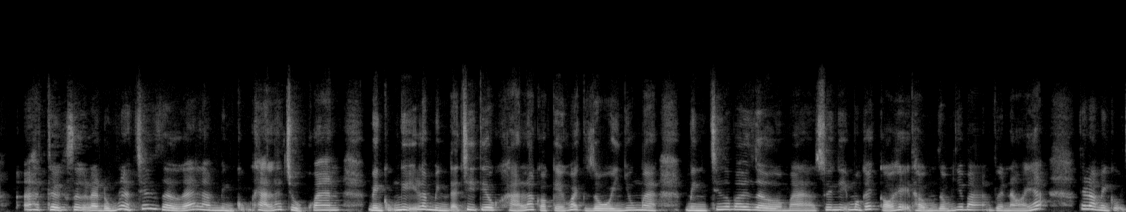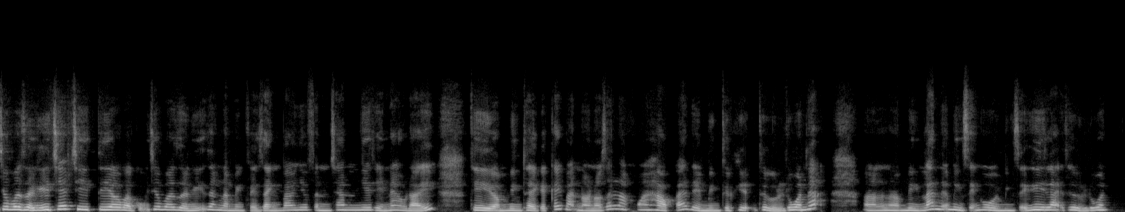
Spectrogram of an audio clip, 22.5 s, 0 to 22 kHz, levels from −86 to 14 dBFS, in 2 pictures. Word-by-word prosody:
À, 275 Hz, -, -1 dB
thực 265 Hz, -2 st, +3 dB
sự 270 Hz, 0 st, +1 dB
là 220 Hz, -, +4 dB
đúng 215 Hz, 0 st, +2 dB
là 335 Hz, -5 st, +2 dB
trước 385 Hz, 0 st, -2 dB
giờ 230 Hz, -7 st, +4 dB
á 245 Hz, +6 st, +4 dB
là 290 Hz, -4 st, +1 dB
mình 220 Hz, -5 st, +1 dB
cũng 270 Hz, -, -8 dB
khá 250 Hz, -5 st, +2 dB
là 275 Hz, +9 st, 0 dB
chủ 250 Hz, -7 st, +2 dB
quan, 245 Hz, 0 st, +1 dB, 0.3 s
mình 230 Hz, -3 st, +4 dB
cũng 255 Hz, -, 0 dB
nghĩ 285 Hz, -, +3 dB
là 325 Hz, -, +3 dB
mình 240 Hz, -8 st, +2 dB
đã -, -, +1 dB
chi 295 Hz, -3 st, +1 dB
tiêu 265 Hz, -2 st, +4 dB
khá 250 Hz, -4 st, -2 dB
là 280 Hz, +5 st, +2 dB
có 220 Hz, -7 st, 0 dB
kế 205 Hz, -1 st, -2 dB
hoạch 140 Hz, -7 st, 0 dB
rồi, 195 Hz, -1 st, +4 dB
nhưng 235 Hz, +6 st, 0 dB
mà 235 Hz, -4 st, +2 dB, 0.3 s
mình 210 Hz, -2 st, +3 dB
chưa 295 Hz, +8 st, -1 dB
bao 300 Hz, -1 st, +1 dB
giờ 215 Hz, -5 st, +3 dB
mà 150 Hz, -, -1 dB
suy 270 Hz, -, -2 dB
nghĩ 265 Hz, 0 st, -1 dB
một 275 Hz, 0 st, +1 dB
cách 320 Hz, +1 st, 0 dB
có 195 Hz, -1 st, +3 dB
hệ 275 Hz, +6 st, 0 dB
thống 190 Hz, -2 st, 0 dB
giống 195 Hz, -1 st, 0 dB
như 270 Hz, +6 st, -1 dB
bạn 255 Hz, -4 st, -3 dB
vừa 210 Hz, -1 st, -2 dB
nói 190 Hz, 0 st, -1 dB
á. 345 Hz, +8 st, +2 dB, 0.4 s
Tức 360 Hz, -, -1 dB
là 335 Hz, -, +4 dB
mình 240 Hz, -6 st, 0 dB
cũng 225 Hz, +2 st, -7 dB
chưa 315 Hz, -, +3 dB
bao 295 Hz, 0 st, +6 dB
giờ 270 Hz, -2 st, +5 dB
ghi 245 Hz, +4 st, +5 dB
chép 330 Hz, +3 st, +2 dB
chi 315 Hz, -3 st, +3 dB
tiêu 285 Hz, -2 st, +3 dB
và 235 Hz, -3 st, +4 dB
cũng 225 Hz, +6 st, -8 dB
chưa 310 Hz, -1 st, -2 dB
bao 285 Hz, -2 st, -1 dB
giờ 240 Hz, -4 st, +1 dB
nghĩ 210 Hz, +1 st, -2 dB
rằng 285 Hz, -4 st, -2 dB
là 225 Hz, -, -1 dB
mình 200 Hz, -2 st, -4 dB
phải 180 Hz, -2 st, -5 dB
dành 195 Hz, +1 st, -2 dB
bao 240 Hz, +2 st, -3 dB
nhiêu 260 Hz, +1 st, -4 dB
phần 210 Hz, -1 st, -3 dB
trăm 250 Hz, +1 st, -4 dB
như 255 Hz, 0 st, -1 dB
thế 225 Hz, -4 st, -3 dB
nào 225 Hz, +1 st, -4 dB
đấy. 195 Hz, -, +1 dB, 0.3 s
Thì, 235 Hz, -4 st, +3 dB
à, 200 Hz, -, +3 dB
mình 195 Hz, +1 st, -2 dB
thấy 210 Hz, -2 st, 0 dB
cái 200 Hz, -, -5 dB
cách 330 Hz, -, -6 dB
bạn 285 Hz, -, -5 dB
nói 190 Hz, -2 st, -1 dB
nó 185 Hz, 0 st, -1 dB
rất 335 Hz, -, -6 dB
là 330 Hz, -3 st, -5 dB
khoa 260 Hz, -, -5 dB
học 235 Hz, -5 st, 0 dB
á, 280 Hz, +5 st, -2 dB
để 235 Hz, -6 st, -1 dB
mình 180 Hz, -1 st, -1 dB
thực 215 Hz, 0 st, -5 dB
hiện 235 Hz, -3 st, -4 dB
thử 230 Hz, -9 st, 0 dB
luôn 260 Hz, +9 st, +2 dB
á. 385 Hz, -, +1 dB, 0.5 s
Ờ, 205 Hz, 0 st, -3 dB
là 230 Hz, +1 st, -1 dB
mình 210 Hz, -1 st, -1 dB
lát 275 Hz, +6 st, 0 dB
nữa 320 Hz, -, -2 dB
mình 275 Hz, -5 st, +1 dB
sẽ 235 Hz, +2 st, -7 dB
ngồi 245 Hz, -3 st, -1 dB
mình 200 Hz, 0 st, -2 dB
sẽ -, -, -4 dB
ghi 270 Hz, +3 st, +2 dB
lại 260 Hz, -1 st, 0 dB
thử 255 Hz, -2 st, +1 dB
luôn. 250 Hz, +6 st, -1 dB
240 Hz, 305 wpm, -19 LUFS, 205-275 Hz, 0.5 s, bao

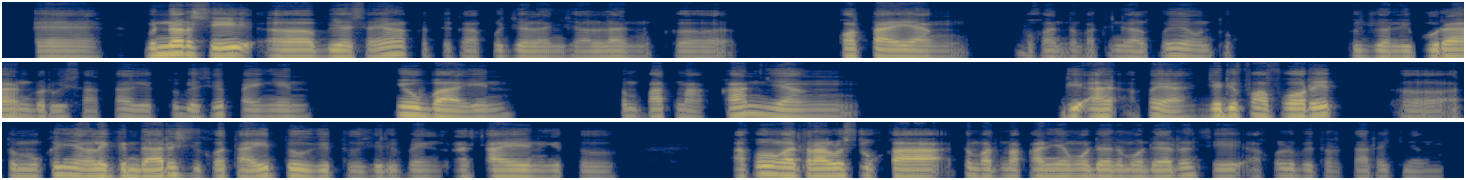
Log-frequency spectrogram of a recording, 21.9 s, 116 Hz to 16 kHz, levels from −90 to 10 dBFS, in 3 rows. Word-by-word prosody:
Eee, 115 Hz, -1 st, -6 dB, 0.2 s
bener 170 Hz, +5 st, +8 dB
sih, 150 Hz, 0 st, +5 dB
eee, 120 Hz, -1 st, +2 dB
biasanya 125 Hz, +7 st, -1 dB
ketika 115 Hz, -7 st, -14 dB
aku 120 Hz, +1 st, -14 dB
jalan-jalan 110 Hz, -1 st, -7 dB
ke 110 Hz, -1 st, -11 dB, 0.5 s
kota 135 Hz, -2 st, +3 dB
yang 115 Hz, -2 st, -1 dB, 0.3 s
bukan 115 Hz, -1 st, -12 dB
tempat 115 Hz, -, -16 dB
tinggalku, 110 Hz, -1 st, -10 dB
ya, 130 Hz, -, -3 dB
untuk 120 Hz, -, -14 dB, 0.6 s
tujuan 115 Hz, -1 st, -6 dB
liburan, 125 Hz, +3 st, +1 dB
berwisata 115 Hz, +2 st, -10 dB
gitu, 120 Hz, +5 st, -13 dB
biasanya 150 Hz, +4 st, -9 dB
pengen 120 Hz, -1 st, -8 dB, 0.5 s
nyobain 125 Hz, -4 st, +3 dB, 0.5 s
tempat 130 Hz, 0 st, -5 dB
makan 145 Hz, +8 st, -1 dB
yang 125 Hz, -3 st, -4 dB, 1.0 s
Di -, -, +3 dB
a 130 Hz, 0 st, +2 dB
apa -, -, -12 dB
ya, 110 Hz, -, 0 dB
jadi 135 Hz, +2 st, +2 dB
favorit, 140 Hz, +3 st, +3 dB, 0.3 s
eee, 110 Hz, -2 st, -9 dB
atau -, -, -9 dB
mungkin 140 Hz, +5 st, -1 dB
yang 140 Hz, -, +3 dB
legendaris 130 Hz, +2 st, +3 dB
di 135 Hz, -, -11 dB
kota 125 Hz, -1 st, -3 dB
itu 130 Hz, +1 st, +1 dB
gitu, 115 Hz, -1 st, -8 dB
jadi 115 Hz, +1 st, -10 dB
pengen 120 Hz, -1 st, -11 dB
ngerasain 120 Hz, 0 st, 0 dB
gitu. 110 Hz, -2 st, -13 dB, 0.6 s
Aku 170 Hz, -1 st, +3 dB
gak 150 Hz, -1 st, +6 dB
terlalu 135 Hz, +1 st, +8 dB
suka 130 Hz, -2 st, +4 dB
tempat 135 Hz, -2 st, -3 dB
makan 130 Hz, 0 st, -1 dB
yang -, -, -4 dB
modern-modern 125 Hz, +1 st, -2 dB
sih, 125 Hz, -3 st, -9 dB
aku 140 Hz, 0 st, -11 dB
lebih 125 Hz, -2 st, -13 dB
tertarik 115 Hz, +2 st, -14 dB
yang 110 Hz, 0 st, -18 dB
125 Hz, 160 wpm, -23 LUFS, 115-135 Hz, 1.0 s, bener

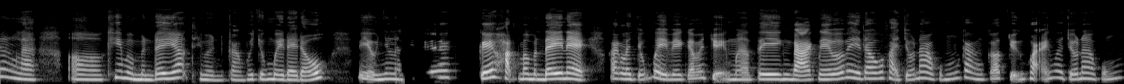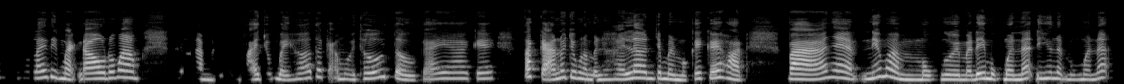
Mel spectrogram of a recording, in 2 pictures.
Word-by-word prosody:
rằng 350 Hz, -4 st, -3 dB
là, 235 Hz, -5 st, 0 dB, 0.3 s
ờ, 225 Hz, -1 st, -1 dB
khi 310 Hz, +7 st, -3 dB
mà 280 Hz, -3 st, +1 dB
mình 225 Hz, -1 st, +3 dB
đi 260 Hz, +4 st, +3 dB
á 315 Hz, +1 st, +2 dB
thì 230 Hz, -, -5 dB
mình 200 Hz, -2 st, -5 dB
cần 205 Hz, 0 st, -7 dB
phải 225 Hz, -, -3 dB
chuẩn 235 Hz, +1 st, -2 dB
bị 225 Hz, -2 st, +1 dB
đầy 210 Hz, -1 st, +1 dB
đủ. 230 Hz, +10 st, +1 dB, 0.3 s
Ví -, -, -2 dB
dụ -, -, 0 dB
như 240 Hz, +3 st, +1 dB
là 245 Hz, -, -1 dB
cái 270 Hz, -, -37 dB, 0.3 s
kế 320 Hz, -, -23 dB, 0.2 s
kế 290 Hz, +4 st, +7 dB
hoạch 340 Hz, -6 st, +1 dB
mà 250 Hz, -, +2 dB
mình 235 Hz, -2 st, +2 dB
đi 255 Hz, +2 st, +7 dB
nè, 230 Hz, -5 st, +5 dB, 0.2 s
hoặc 260 Hz, -, -1 dB
là 245 Hz, -, +2 dB
chuẩn 230 Hz, +4 st, -5 dB
bị 280 Hz, -7 st, +3 dB
về 225 Hz, 0 st, 0 dB
cái 150 Hz, -6 st, -3 dB
chuyện 230 Hz, -3 st, -1 dB
mà 225 Hz, 0 st, -2 dB
tiền 235 Hz, -1 st, +3 dB
bạc 215 Hz, 0 st, +5 dB
nè, 230 Hz, 0 st, +2 dB
bởi 255 Hz, +3 st, +2 dB
vì 300 Hz, -3 st, 0 dB
đâu 270 Hz, 0 st, 0 dB
có 285 Hz, -, -2 dB
phải 265 Hz, -6 st, -3 dB
chỗ 215 Hz, +1 st, -5 dB
nào 280 Hz, -1 st, -1 dB
cũng 235 Hz, +5 st, -6 dB
cần 260 Hz, -8 st, -3 dB
có -, -, -3 dB
chuyển 240 Hz, -, -3 dB
khoản 275 Hz, +3 st, -2 dB
và 310 Hz, -, -4 dB
chỗ 240 Hz, 0 st, -2 dB
nào 265 Hz, -1 st, -2 dB
cũng 260 Hz, +4 st, -9 dB, 0.3 s
lấy 300 Hz, +3 st, -1 dB
tiền 325 Hz, -5 st, -2 dB
mặt 240 Hz, -4 st, +1 dB
đâu, 260 Hz, +2 st, +4 dB
đúng 290 Hz, +2 st, -2 dB
hông? 310 Hz, -3 st, +3 dB, 0.4 s
Nên 310 Hz, -, -21 dB
là 255 Hz, -, -5 dB
mình 215 Hz, -2 st, -3 dB, 0.3 s
phải 235 Hz, -, -2 dB
chuẩn 250 Hz, +2 st, -9 dB
bị 215 Hz, -3 st, -1 dB
hết 260 Hz, +7 st, -4 dB
tất 340 Hz, -, -3 dB
cả 350 Hz, -, -9 dB
mọi 240 Hz, -2 st, -3 dB
thứ 270 Hz, +8 st, -1 dB
từ 215 Hz, -3 st, -1 dB
cái, 265 Hz, +3 st, -4 dB
a, 275 Hz, 0 st, -4 dB
cái 270 Hz, +1 st, -4 dB, 0.3 s
tất 360 Hz, -, +2 dB
cả, 230 Hz, -, +4 dB
nói 305 Hz, +5 st, +1 dB
chung 310 Hz, -3 st, -1 dB
là 250 Hz, -, +1 dB
mình 215 Hz, -1 st, -1 dB
hãy 230 Hz, +1 st, -2 dB
lên 285 Hz, +1 st, +2 dB
cho 275 Hz, -, -1 dB
mình 240 Hz, -4 st, +2 dB
một 205 Hz, -, 0 dB
cái 265 Hz, +6 st, -3 dB
kế 300 Hz, +4 st, +1 dB
hoạch. 230 Hz, -9 st, 0 dB, 0.4 s
Và 240 Hz, -1 st, +6 dB
á 275 Hz, -, +2 dB
nha, 305 Hz, -5 st, 0 dB
nếu 275 Hz, +8 st, 0 dB
mà 345 Hz, -7 st, +2 dB
một 215 Hz, -2 st, 0 dB
người 225 Hz, -1 st, +2 dB
mà 215 Hz, -1 st, 0 dB
đi 250 Hz, +4 st, +4 dB
một 250 Hz, -3 st, +2 dB
mình 225 Hz, -1 st, +2 dB
á, 265 Hz, +4 st, +2 dB
đi 270 Hz, -, -1 dB
du -, -, 0 dB
lịch 270 Hz, -, -2 dB
một 225 Hz, -1 st, -4 dB
mình 230 Hz, +1 st, -2 dB
á, 310 Hz, +2 st, -2 dB
250 Hz, 290 wpm, -19 LUFS, 225-275 Hz, 0.4 s, kế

